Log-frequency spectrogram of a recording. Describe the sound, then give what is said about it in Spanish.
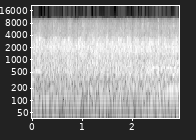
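A bullring crowd gives a loud ovation after the bull collapses, as some handkerchiefs begin to appear; dense clapping from many hands blends into a steady, hissing roar that holds unbroken for the whole three seconds, with no voices standing out. “Bueno, pues bueno, la ovación y empiezan a aflorar algunos pañuelos.”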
